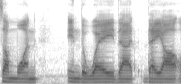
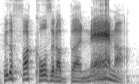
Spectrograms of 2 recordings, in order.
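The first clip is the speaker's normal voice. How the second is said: much louder and higher mock outrage; incredulous shout; 6 semitones higher, 13 dB louder than usual. Real, not acted. Australian ranting about Americans, loud disbelief. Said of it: "mocking American pronunciation".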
